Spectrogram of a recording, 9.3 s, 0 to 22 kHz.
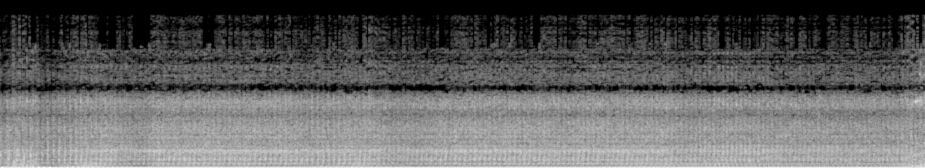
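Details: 2012 Can-Am Spyder RT-L 990 twin at idle: loud thumping with an irregular, stumbling beat and occasional skipped pulses; misfire of unknown cause that later cleared on its own.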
